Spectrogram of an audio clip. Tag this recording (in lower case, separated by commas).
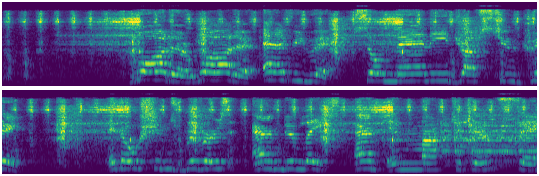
rapping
